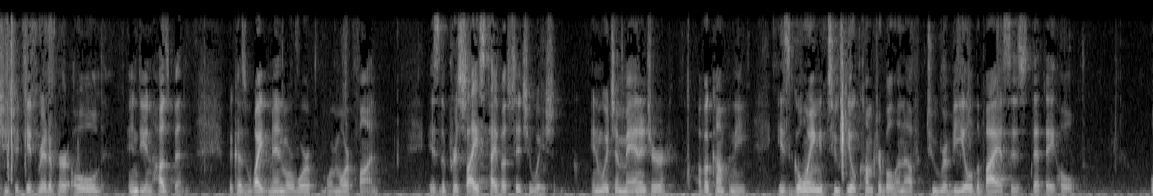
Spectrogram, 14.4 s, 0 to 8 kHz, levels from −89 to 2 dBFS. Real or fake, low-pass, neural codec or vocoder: real; 7.2 kHz; none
